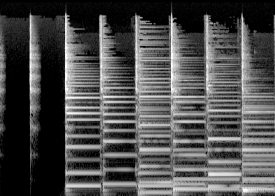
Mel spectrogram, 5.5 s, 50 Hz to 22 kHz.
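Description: A last count-in click, then an acoustic guitar starts a minuet about a second in, plucking a slow, even line of notes with bass notes under them, about one every 0.7 seconds.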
